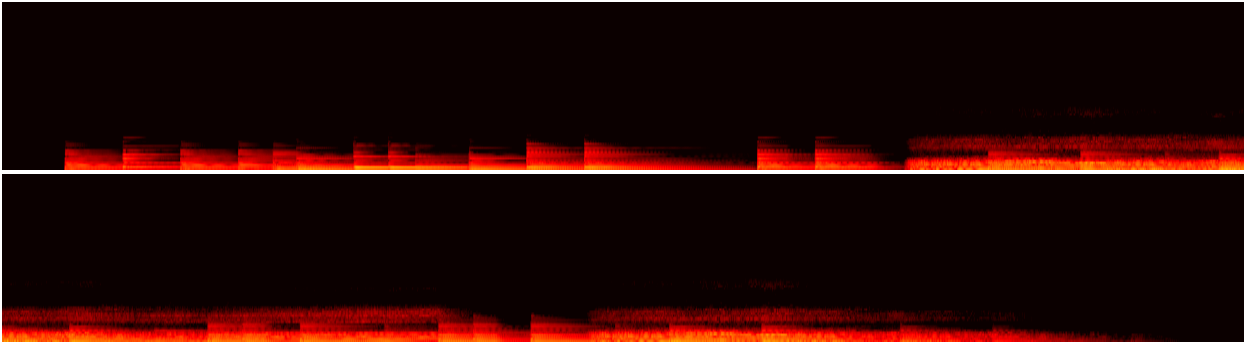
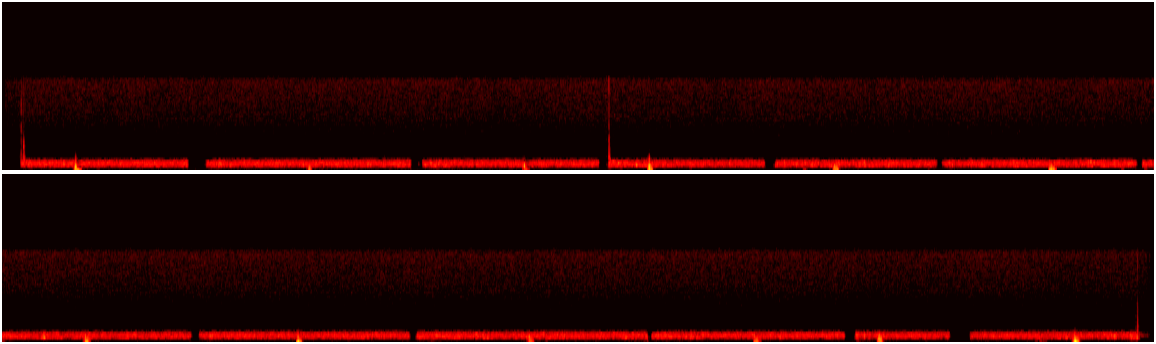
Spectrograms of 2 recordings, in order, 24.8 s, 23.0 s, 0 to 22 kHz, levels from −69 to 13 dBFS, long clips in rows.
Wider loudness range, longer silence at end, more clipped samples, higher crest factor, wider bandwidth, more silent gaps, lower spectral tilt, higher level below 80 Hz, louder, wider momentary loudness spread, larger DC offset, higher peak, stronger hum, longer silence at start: first, 7 LU vs 4 LU; first, 1.6 s vs 0.05 s; neither; second, 18 dB vs 30 dB; second, 8.8 kHz vs 13 kHz; neither; about the same, -7.5 dB/octave vs -7 dB/octave; second, -74 dBFS vs -56 dBFS; first, -28 LUFS vs -36 LUFS; about the same, 13 LU vs 11 LU; neither; second, -12 dBFS vs -6 dBFS; neither; first, 0.65 s vs 0.05 s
